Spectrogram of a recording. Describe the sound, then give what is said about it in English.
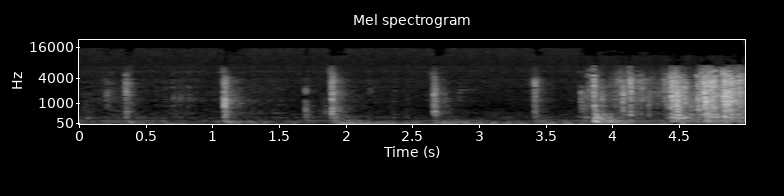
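A series of wooden thumps and knocks, spaced unevenly, then a louder, busier clatter as a trap door in the corner bangs shut after someone disappears down it. No one speaks. “As we came under the bridge, somebody did a disappearing act down the trap door.”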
